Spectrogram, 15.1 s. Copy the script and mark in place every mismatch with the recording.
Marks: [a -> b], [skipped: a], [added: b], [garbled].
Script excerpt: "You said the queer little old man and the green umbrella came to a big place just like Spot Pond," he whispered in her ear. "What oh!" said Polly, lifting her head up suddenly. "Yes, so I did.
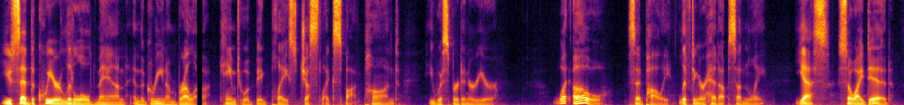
"You said the queer little old man and the green umbrella came to a big place just like Spot Pond," he whispered in her ear. "What oh!" said Polly, lifting her head up suddenly. "Yes, so I did.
